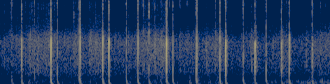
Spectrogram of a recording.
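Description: Audience applauding, with sharp individual claps standing out over a steady patter of clapping.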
